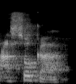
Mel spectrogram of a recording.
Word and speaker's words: Asuka: have got that right there's a character in star wars called ahsoka tano and i think it's spelled the same and it sounds the same yes you're right okay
